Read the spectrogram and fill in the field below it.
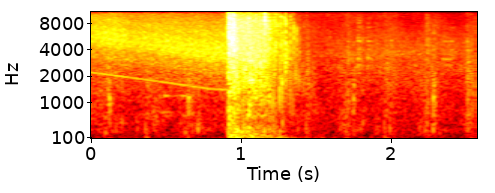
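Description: A rock bursts apart with a loud crash.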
